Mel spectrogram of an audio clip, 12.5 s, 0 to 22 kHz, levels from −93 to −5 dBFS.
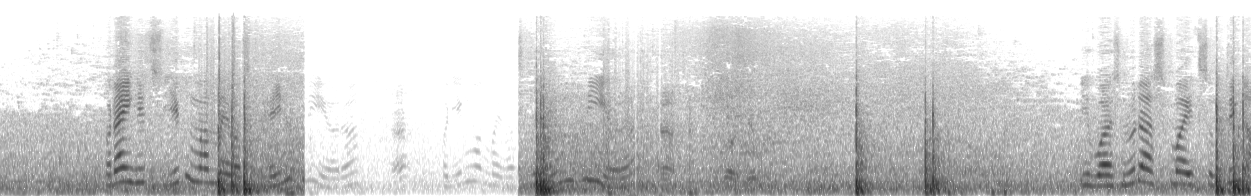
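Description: From 1.99 to 2.45 s, loose connector crackle breaks out as an irregular burst of scratching, where a worn contact makes and breaks as it moves, chopping the signal. The waveform shows jagged gaps and spikes; the spectrogram shows broadband vertical streaks.

Between 3.04 and 5.19 s the sound collapses by about 30 dB to a faint residue, the likely cause being one channel inverted so that the shared content cancels when the channels are summed to mono. The waveform shrinks sharply, and the spectrogram thins out, losing most of its energy.

The loose connector crackle returns from 6.03 to 6.89 s, again as ragged, irregular scratching, with the same spiky waveform and scattered broadband streaks on the spectrogram.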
